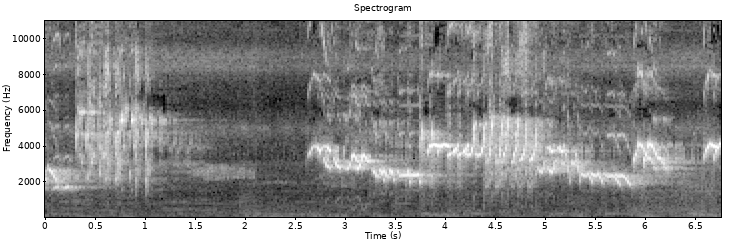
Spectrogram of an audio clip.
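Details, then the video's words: Lure recording of a greater green leafbird singing, for prompting lazy birds: a short warble, a quiet gap, then a long loud run of quick chirping notes stepping down and back up, ending abruptly. "burung cucak ijo full isian buat pancingan yang malas bunyi"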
